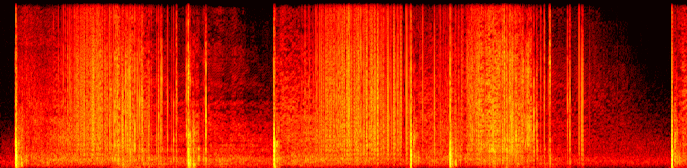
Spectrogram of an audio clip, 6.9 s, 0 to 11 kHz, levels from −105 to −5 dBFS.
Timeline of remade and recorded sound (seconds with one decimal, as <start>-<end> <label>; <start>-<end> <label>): 0.0-1.1 recorded; 1.1-2.8 remade; 2.8-4.8 recorded; 4.8-5.7 remade; 5.7-6.9 recorded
